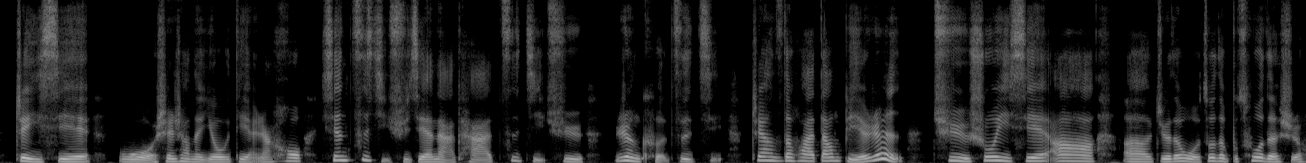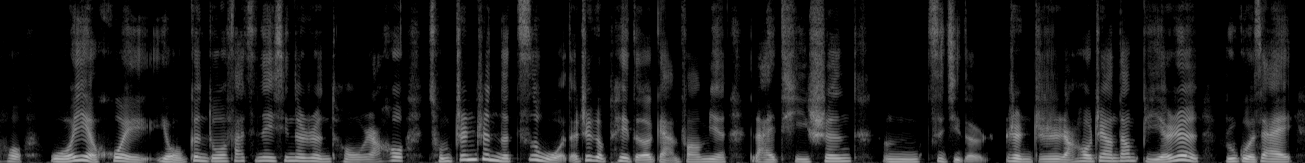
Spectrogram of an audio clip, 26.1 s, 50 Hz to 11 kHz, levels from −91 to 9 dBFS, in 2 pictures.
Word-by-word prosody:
这 215 - +6
一 175 -4 +5
些 170 +1 +2 0.3
我 160 -6 +2
身 190 -2 0
上 185 -2 -2
的 165 - 0
优 160 +1 +2
点， 160 -1 -4
然 150 - -4
后 210 +1 -1 0.2
先 270 -1 0
自 270 +1 -4
己 265 0 -11
去 165 - -7
接 160 0 +1
纳 155 -5 -2
它， 145 -1 -4
自 240 -3 -8
己 275 +5 -9
去 175 -4 -4 0.3
认 230 -4 +2
可 - - -5
自 175 -3 -3
己。 150 - -13 0.3
这 265 - -2
样 250 -2 0
子 225 - -11
的 235 -1 +1
话， 220 -1 0
当 230 +1 -1
别 165 -4 +2
人 320 - +4 0.3
去 230 -6 -1
说 250 +5 +1
一 225 -3 0
些， 215 +1 +1
啊， 210 -3 0 0.2
呃， 170 -1 -1
觉 180 +1 +2
得 200 +2 +2
我 170 -5 +2
做 220 +6 -1
得 205 - +1
不 180 - -9
错 230 +4 0
的 180 -3 +4
时 155 -2 -3
候， 175 0 -3 0.2
我 185 +1 +4
也 270 0 +6
会 190 - +1
有 175 -8 +3
更 225 - 0
多 205 0 +1
发 230 +2 -6
自 230 0 -11
内 235 0 0
心 230 +1 -4
的 225 -1 +2
认 200 -4 0
同， 160 -5 -6
然 155 -2 -3
后 240 -1 -1 0.2
从 200 +1 -2
真 305 +7 +4
正 315 -5 +4
的 200 - +3
自 295 +9 -2
我 195 - +3
的 - - -2
这 275 +9 -1
个 230 - +3
配 215 +2 0
得 155 -1 +4
感 145 -3 -4
方 160 -1 -3
面 165 -3 -1 0.2
来 155 0 -1
提 160 +1 -6
升， 200 +3 +1 0.3
嗯， 165 -1 -2
自 195 - -6
己 295 - -3
的 - - -4 0.2
认 190 -6 +2
知。 170 +2 -1
然 160 0 +1
后 205 0 +2
这 230 +4 -1
样 215 -2 +2
当 230 +2 -1
别 160 -7 +1
人， 255 -2 +6 0.2
如 185 - +2
果 180 -5 +4
在 170 -4 +2
195 Hz, 225 characters per minute, -32 LUFS, 165-225 Hz, 0.3 s, 这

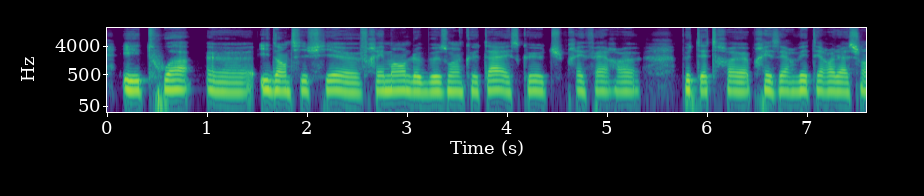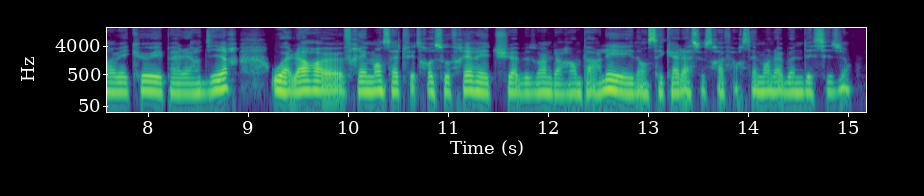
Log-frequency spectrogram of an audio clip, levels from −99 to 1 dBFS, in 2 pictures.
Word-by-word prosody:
Et 160 -2 +6
toi, 170 0 +2 0.2
heu, 145 -3 -1
identifier 160 0 +2
heu, 140 -1 +1
vraiment 155 +3 +1
le 150 -2 +3
besoin 150 +1 +1
que 150 - -6
tu 145 +2 -3
as. 160 -1 +3
Est-ce 145 - -5
que 155 -1 -1
tu 150 - -6
préfères, 155 -1 -5
heu, 150 0 -3 0.5
peut-être, 155 -1 -1
heu, 145 -1 +1
préserver 155 0 0
tes 155 - -2
relations 150 -1 +1
avec 140 0 -3
eux 155 0 +4
et 145 -1 +2
pas 135 -2 -5
leur 135 +1 -4
dire? 165 +7 +2 0.3
Ou 160 -1 +6
alors, 160 +3 +4
heu, 80 - +2
vraiment 150 - 0
ça 145 -1 +1
te 145 - -11
fait - - -7
trop 145 0 -4
souffrir 155 +2 0
et 140 -1 0
tu 140 - -4
as - - +1
besoin 135 +1 -3
de 135 - -3
leur 130 0 -6
en 135 0 -3
parler? 145 +5 +1 0.2
Et 130 - -1
dans - - -3
ces 135 +3 +4
cas-là, 135 0 -2
ce 150 - +2
sera 140 - -3
forcément 145 +1 -5
la 145 - -2
bonne 140 0 -3
décision. 145 +5 -4
150 Hz, 215 wpm, -23 LUFS, 140-155 Hz, 0.5 s, Et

